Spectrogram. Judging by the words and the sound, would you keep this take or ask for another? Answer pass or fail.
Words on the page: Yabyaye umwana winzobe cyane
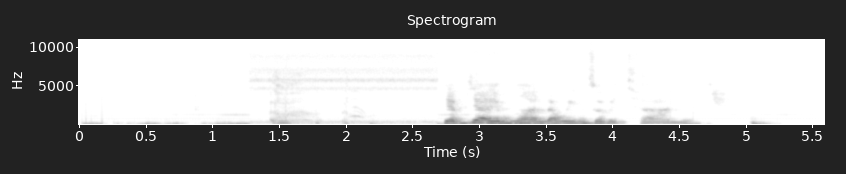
fail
